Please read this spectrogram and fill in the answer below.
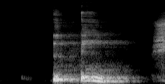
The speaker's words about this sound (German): Ich wollte die ganze Zeit schon räuspern. Jetzt konnte ich endlich die Gelegenheit nutzen.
